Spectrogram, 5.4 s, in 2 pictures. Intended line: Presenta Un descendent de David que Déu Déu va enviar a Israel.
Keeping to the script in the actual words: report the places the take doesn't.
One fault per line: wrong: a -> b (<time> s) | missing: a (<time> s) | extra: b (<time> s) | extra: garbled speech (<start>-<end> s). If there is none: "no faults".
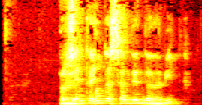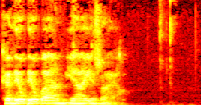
no faults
